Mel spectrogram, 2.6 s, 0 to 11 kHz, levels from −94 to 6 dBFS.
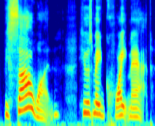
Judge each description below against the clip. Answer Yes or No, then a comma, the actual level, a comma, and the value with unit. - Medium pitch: No, high, 220 Hz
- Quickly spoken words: Yes, fast, 210 wpm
